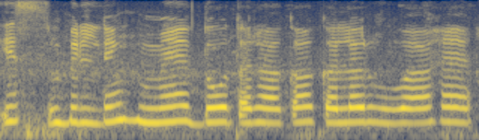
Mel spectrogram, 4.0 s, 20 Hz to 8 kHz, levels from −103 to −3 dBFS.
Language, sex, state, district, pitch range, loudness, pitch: Hindi, female, Uttar Pradesh, Lucknow, 285-300 Hz, -13 LUFS, 290 Hz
